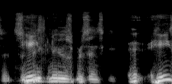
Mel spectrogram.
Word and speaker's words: Zbigniew: Remember what Zig Zbigniew Brzezinski said, who was the advisor to Jimmy Carter. He started the Trilateral Commission. He's the father of uh Mika Brzezinski on Morning Joe Ball. And uh Zbigniew, I think it's how you pronounce it.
